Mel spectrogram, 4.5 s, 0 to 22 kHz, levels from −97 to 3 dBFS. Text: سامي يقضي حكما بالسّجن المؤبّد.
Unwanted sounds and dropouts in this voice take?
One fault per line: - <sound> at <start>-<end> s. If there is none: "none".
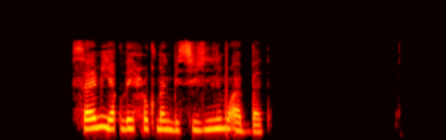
none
